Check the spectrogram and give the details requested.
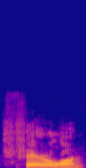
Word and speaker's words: Farallon: Farallon, exactly the way it's pronounced, Farallon.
